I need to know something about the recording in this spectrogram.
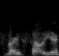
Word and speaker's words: Visalia: exactly what where is Visalia is am I pronouncing it right Visalia California is that corre yeah it's velia California we actually are a little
